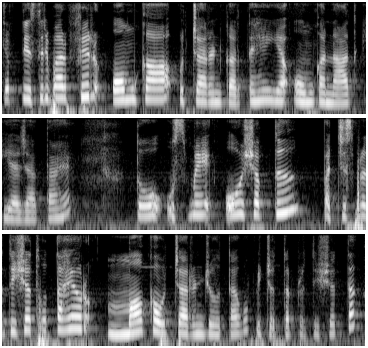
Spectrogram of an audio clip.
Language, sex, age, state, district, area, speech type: Hindi, female, 30-45, Madhya Pradesh, Ujjain, urban, spontaneous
